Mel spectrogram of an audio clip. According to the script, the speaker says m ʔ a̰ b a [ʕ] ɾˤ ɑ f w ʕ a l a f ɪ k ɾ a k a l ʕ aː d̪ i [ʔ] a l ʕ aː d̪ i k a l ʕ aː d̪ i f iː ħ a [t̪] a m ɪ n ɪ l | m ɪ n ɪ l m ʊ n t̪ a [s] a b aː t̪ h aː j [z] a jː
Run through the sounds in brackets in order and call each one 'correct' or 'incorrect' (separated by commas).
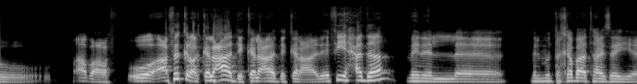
correct, incorrect, incorrect, incorrect, correct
